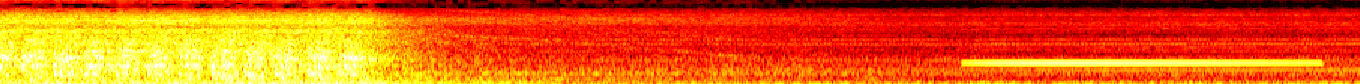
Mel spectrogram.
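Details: Freshly rebuilt engine cranked with injectors disconnected for oil priming: about one second of even starter churning at roughly three turns a second, then stops; smooth, healthy crank with no catches.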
